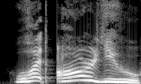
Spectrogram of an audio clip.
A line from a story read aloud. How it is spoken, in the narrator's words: he howled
